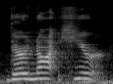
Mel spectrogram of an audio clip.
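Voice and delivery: pleading it out, breaking; anguished protest, drawn out; distraught cry. A narrator's reading. Panicked daughter.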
